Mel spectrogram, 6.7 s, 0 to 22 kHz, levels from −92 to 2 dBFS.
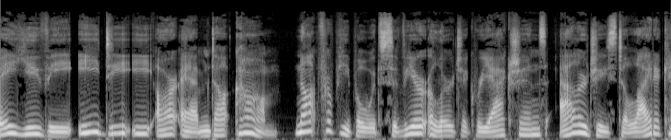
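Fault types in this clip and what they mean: One channel drops out: The speech abruptly falls in level by about 6 dB from 1.13 to 1.22 s and again from 4.42 to 4.74 s, then snaps back. The likely cause is one stereo channel going silent, halving the mono sum.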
